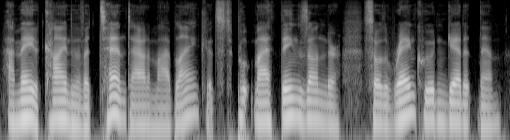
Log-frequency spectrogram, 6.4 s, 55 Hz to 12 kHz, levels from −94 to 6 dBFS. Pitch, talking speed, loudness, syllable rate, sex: 115 Hz, 215 wpm, -20 LUFS, 4.3 syllables/s, male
